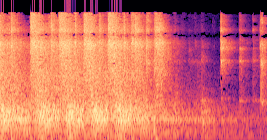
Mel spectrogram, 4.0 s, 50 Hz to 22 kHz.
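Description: Kel-Tec KSG 12-gauge pump-action shotgun firing the last shots of a rapid string, the blasts running together into one loud, rough din that dies away over the last second and a half. A few light clicks follow near the end.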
